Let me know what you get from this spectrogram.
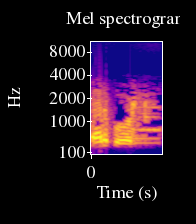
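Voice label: "airborne", English speech; Messages; Allied Flight; DCS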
